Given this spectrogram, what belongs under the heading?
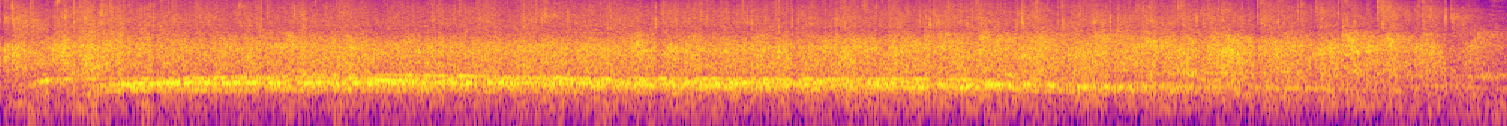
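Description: A church congregation applauds steadily for the full stretch, with a sustained high ululation riding over the clapping through most of it before easing near the end.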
